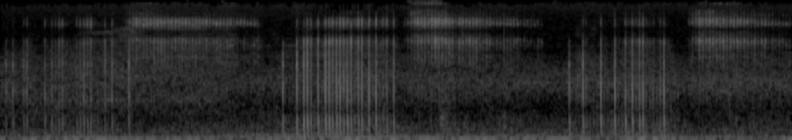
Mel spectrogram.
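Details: Himalayan cat napping stretched out, a loud snorer: low, steady, rumbling breathing with rattly bursts.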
